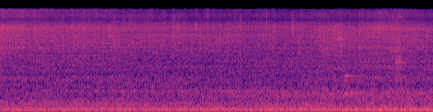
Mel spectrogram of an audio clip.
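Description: Mushrooms seasoned with garlic salt sizzle steadily in a hot pan as they are spread in an even layer, a close, continuous frying hiss with no talking.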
